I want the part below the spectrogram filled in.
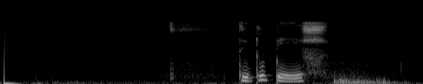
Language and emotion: Russian, angry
